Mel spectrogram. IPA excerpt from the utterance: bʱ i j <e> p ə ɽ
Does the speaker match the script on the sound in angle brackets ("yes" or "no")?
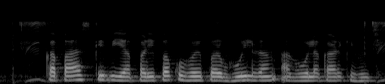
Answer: no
